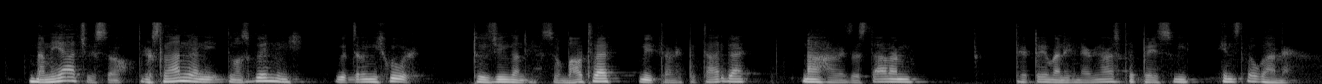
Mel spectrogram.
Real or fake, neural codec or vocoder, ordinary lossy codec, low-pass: fake; codec, 16 kHz, 0.5 kbps, X-Codec, HuBERT features, trained on general audio; none; 7.2 kHz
